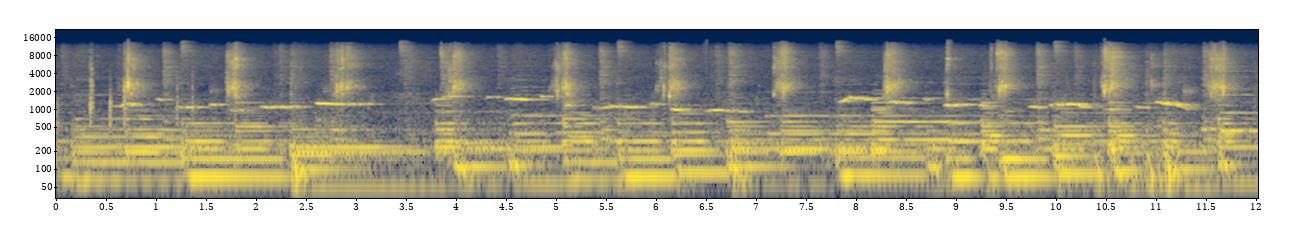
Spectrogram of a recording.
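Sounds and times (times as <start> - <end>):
slow live band accompaniment: 0.0 - 12.0
soft percussion: 0.0 - 12.0
person whistling melody: 0.4 - 12.0.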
